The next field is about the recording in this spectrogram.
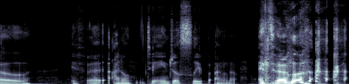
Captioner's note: laughter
